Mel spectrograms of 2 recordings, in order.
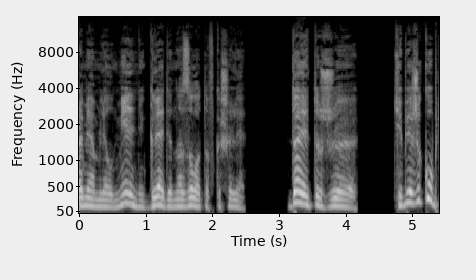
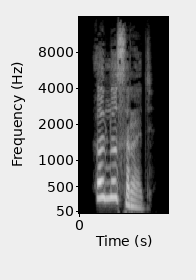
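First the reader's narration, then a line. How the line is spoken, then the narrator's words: Cheerful young man. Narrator (Russian): весело сказал странный парень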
